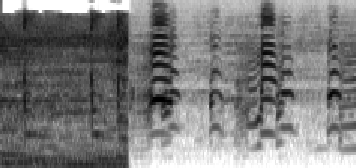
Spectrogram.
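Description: Pop song music cuts off abruptly just under a second in. A sound effect of several short honks in quick succession follows, each one a brief rise and fall in pitch.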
